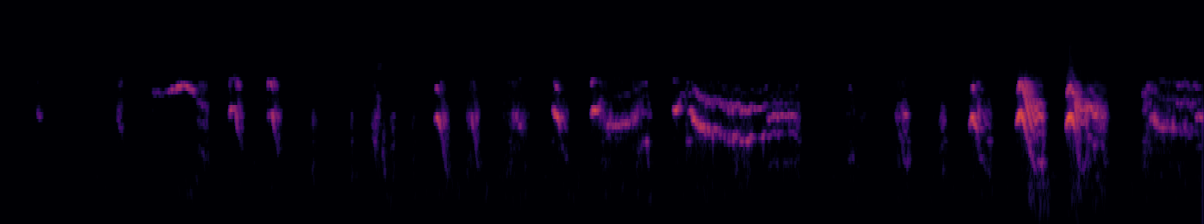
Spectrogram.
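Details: Young Blenheim Cavalier King Charles Spaniel puppies in a puppy pen at home; thin whines and squeaky yips, some drawn-out wavering whimpers rising and falling, mixed with brief yaps.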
